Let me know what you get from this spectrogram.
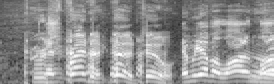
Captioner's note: laughing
